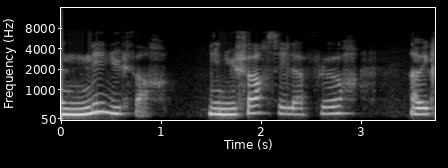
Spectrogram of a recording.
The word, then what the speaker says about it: nénuphar: Un nez, nu, phare. Un nénuphar.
